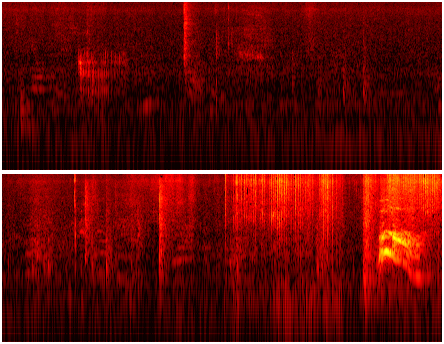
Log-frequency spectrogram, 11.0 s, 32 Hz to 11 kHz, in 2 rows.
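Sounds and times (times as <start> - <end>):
girl's loud wordless call: 10.2 - 10.8.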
